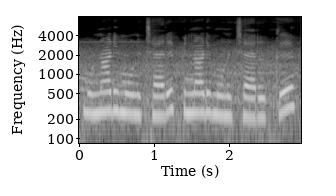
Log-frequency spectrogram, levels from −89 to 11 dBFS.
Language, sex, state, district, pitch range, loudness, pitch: Tamil, female, Tamil Nadu, Namakkal, 230-260 Hz, -13 LUFS, 250 Hz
